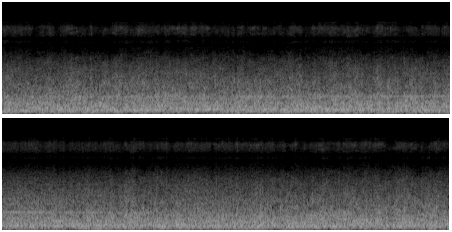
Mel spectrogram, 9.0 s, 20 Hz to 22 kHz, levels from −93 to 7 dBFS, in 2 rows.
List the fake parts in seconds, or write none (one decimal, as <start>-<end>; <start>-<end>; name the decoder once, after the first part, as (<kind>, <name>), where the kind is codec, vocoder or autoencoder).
0.0-4.3 (codec, HILCodec); 5.6-6.1; 7.2-9.0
